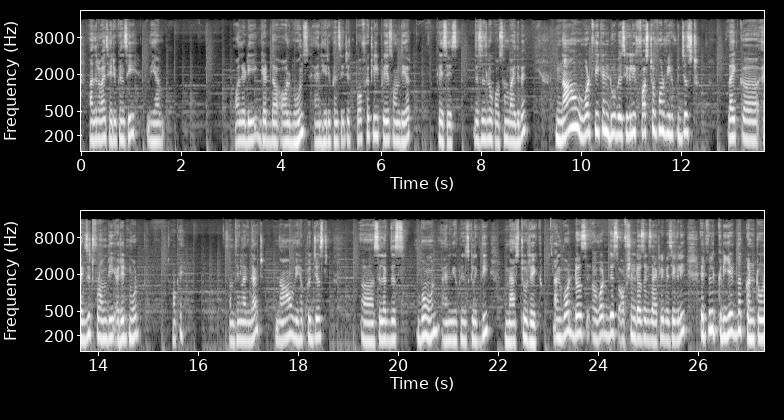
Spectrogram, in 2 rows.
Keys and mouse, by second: 1.4 middle click, 2.4-3.7 middle drag, 5.6 middle click, 6.7 shift+middle click, 7.1 middle click, 8.9 shift+middle click, 15.8-16.5 drag, 20.7-21.0 shift+middle drag.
